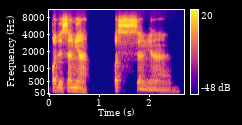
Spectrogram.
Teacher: Qad sami'a Allah jadinya qassami'a Allah. Langsung ke sin.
